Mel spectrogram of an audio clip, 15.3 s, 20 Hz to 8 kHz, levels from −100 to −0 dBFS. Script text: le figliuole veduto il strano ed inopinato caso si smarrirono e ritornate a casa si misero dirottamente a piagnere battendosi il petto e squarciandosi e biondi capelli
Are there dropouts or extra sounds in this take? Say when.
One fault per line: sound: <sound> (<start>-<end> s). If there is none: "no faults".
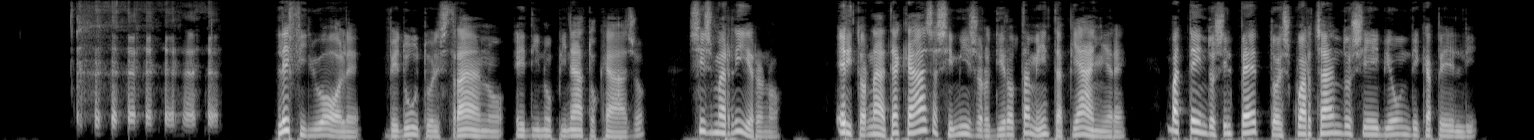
sound: laugh (0.7-2.2 s)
